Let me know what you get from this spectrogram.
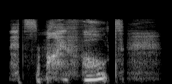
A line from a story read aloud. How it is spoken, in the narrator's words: Keisha whispered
